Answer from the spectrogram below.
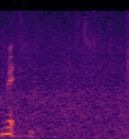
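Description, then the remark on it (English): Soft, steady rain hiss fills the whole stretch as an even wash of patter, preceded by a brief fragment of a voice at the very start. “I need the rain sounds to meditate after that.”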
